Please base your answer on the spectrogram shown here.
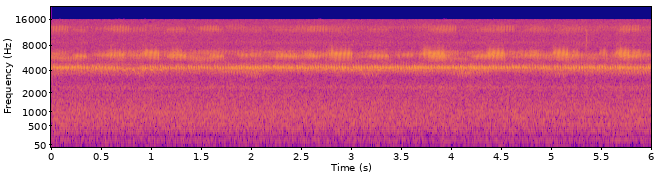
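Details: Night crickets outdoors giving a dense, even, high-pitched trill with rapid rhythmic pulses, steady in volume throughout.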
